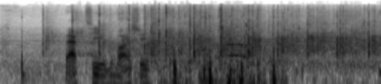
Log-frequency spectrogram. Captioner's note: applause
